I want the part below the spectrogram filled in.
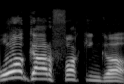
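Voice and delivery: New York accent. Ranting that all the politicians have to go, in a New York accent. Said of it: "I got all New York there when I said gotta go".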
